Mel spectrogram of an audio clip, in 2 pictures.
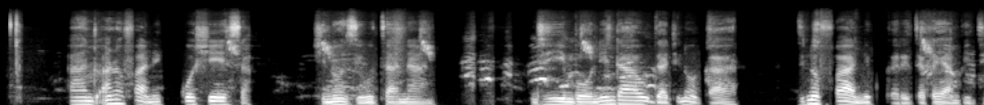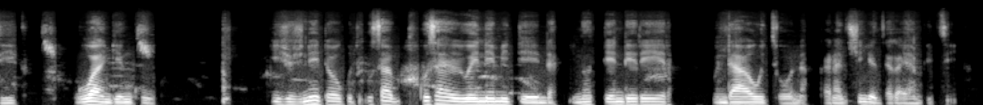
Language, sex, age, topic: Ndau, male, 18-24, health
